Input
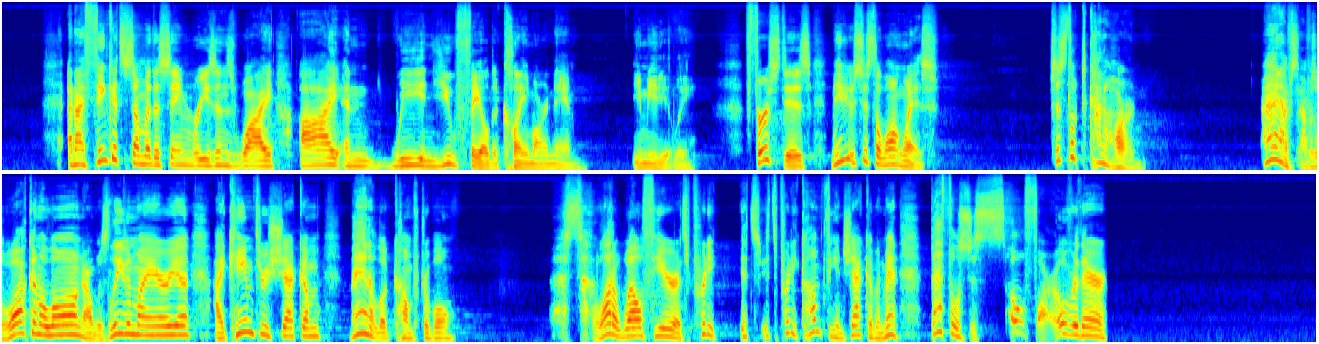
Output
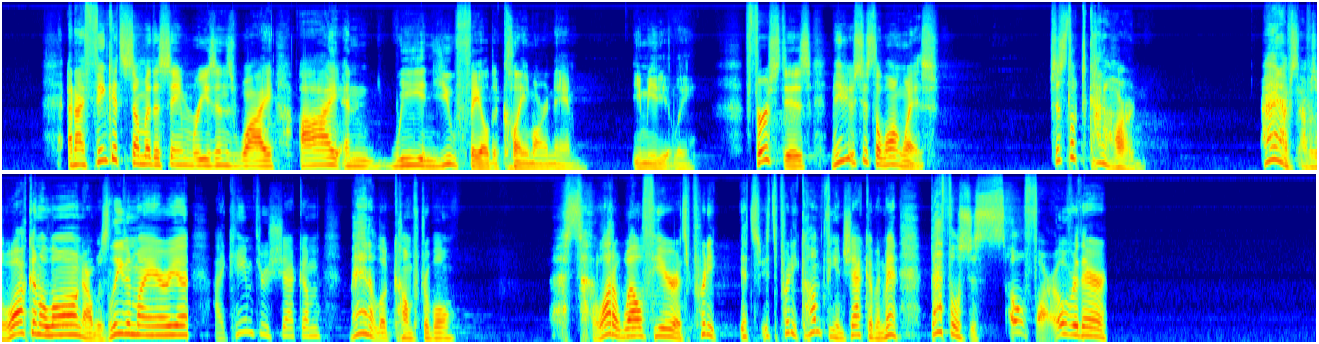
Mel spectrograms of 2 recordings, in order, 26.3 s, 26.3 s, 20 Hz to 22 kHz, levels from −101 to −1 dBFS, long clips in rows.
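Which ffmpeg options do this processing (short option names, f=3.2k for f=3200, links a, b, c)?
-filter_complex "[0:a]asplit=2[a][b];[a]atrim=end=15,asetpts=PTS-STARTPTS,afade=t=out:st=14.996:d=0.004:c=hsin:silence=0.158489[c];[b]atrim=start=15,asetpts=PTS-STARTPTS,afade=t=in:d=2.24:c=qua:silence=0.158489[d];[c][d]concat=n=2:v=0:a=1"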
